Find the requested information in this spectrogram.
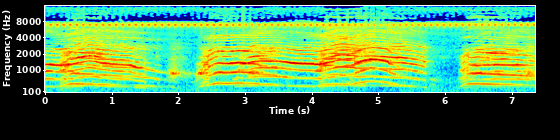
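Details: Cats fighting, trading long, drawn-out wavering yowls rich in overtones. Three sustained wails rise and fall, separated by brief pauses, over a steady thin high-pitched electronic whine.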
